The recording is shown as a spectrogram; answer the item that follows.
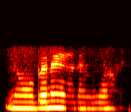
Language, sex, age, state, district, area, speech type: Sanskrit, female, 18-30, Kerala, Idukki, rural, conversation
